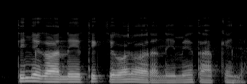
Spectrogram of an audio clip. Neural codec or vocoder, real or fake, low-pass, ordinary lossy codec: none; real; 19.8 kHz; none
